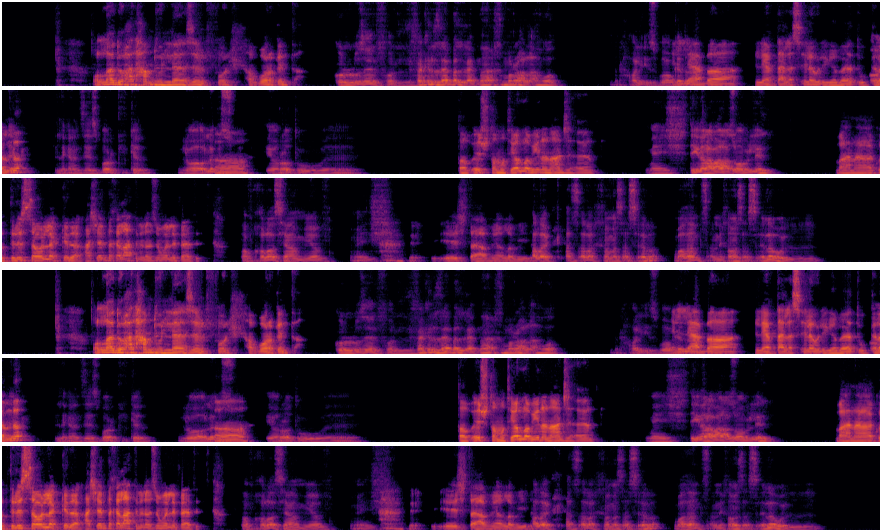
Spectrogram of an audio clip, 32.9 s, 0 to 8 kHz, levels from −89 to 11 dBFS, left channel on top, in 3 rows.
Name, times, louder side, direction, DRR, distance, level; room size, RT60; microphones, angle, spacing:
voice 1, 0.8-3.7 8.4-11.3 13.6-14.0 16.7-18.4 21.4-24.7 26.7-28.6, right 4 dB, 35° right, 0.5 m, -26 dB
voice 2, 4.2-6.9 7.7-8.6 10.8-11.2 11.6-12.8 13.2-13.8 14.3-15.4 19.0-20.6 24.9-26.0 26.3-26.8 28.6-32.1, left 1 dB, 75° left, 2.1 m, -33 dB
5.6 x 2.0 x 2.9 m
head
